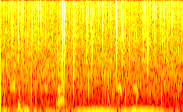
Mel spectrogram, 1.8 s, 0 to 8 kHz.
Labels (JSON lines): {"label": "biophony", "recorder": "SoundTrap 300"}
